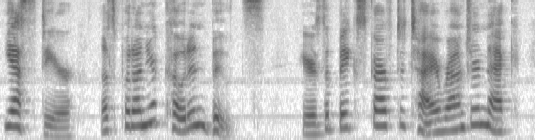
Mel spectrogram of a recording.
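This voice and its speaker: A woman as a gentle, kind mother. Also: high-pitched, sing-song, measured pace, voice pushed up. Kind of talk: storybook reading.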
